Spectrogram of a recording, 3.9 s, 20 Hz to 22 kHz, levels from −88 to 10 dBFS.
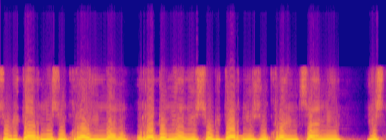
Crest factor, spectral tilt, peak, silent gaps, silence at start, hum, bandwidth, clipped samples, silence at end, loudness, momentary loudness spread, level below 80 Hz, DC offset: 4 dB; -6.5 dB/octave; 0 dBFS; none; 0 s; none; 12 kHz; 8%; 0 s; -5 LUFS; 3 LU; -28 dBFS; under 0.1%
